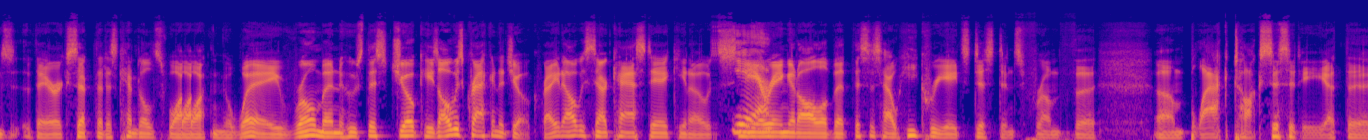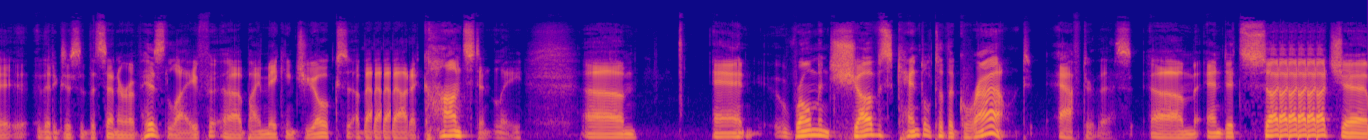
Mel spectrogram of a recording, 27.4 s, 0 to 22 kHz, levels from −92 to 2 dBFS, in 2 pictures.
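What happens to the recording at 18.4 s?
At 18.4 s the speech carries on intact, with no dropout, click, distortion or other fault to be heard.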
